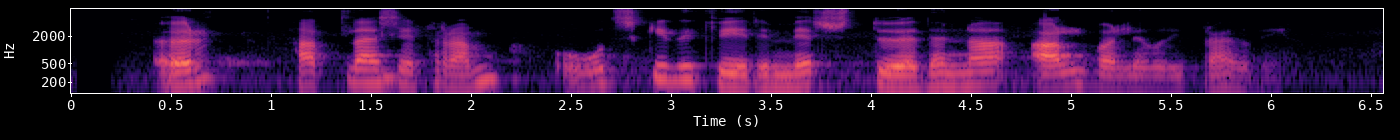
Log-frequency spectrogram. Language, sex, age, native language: Icelandic, female, 40-49, Icelandic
